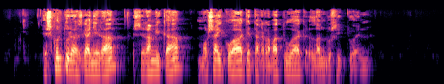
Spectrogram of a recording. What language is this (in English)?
Basque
